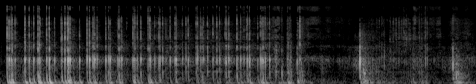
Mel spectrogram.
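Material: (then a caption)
Cardboard. Long pastel acrylic nails rapidly scratch and tap the cover of an upright, about A5, hardcover spiral-bound notebook with a printed navy sun-and-moon cover, solid and flat. Dense, fast, crinkly scratching with a faint steady tone near 1.2 kHz fills the first three seconds. It then thins to quieter rubbing punctuated by two sharp, louder taps.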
